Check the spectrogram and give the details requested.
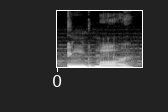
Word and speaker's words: Ingmar: grim okay and then this one is pronounced ingmar leading with a vowel sound okay ingmar it's actually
